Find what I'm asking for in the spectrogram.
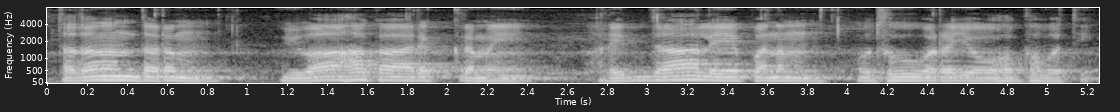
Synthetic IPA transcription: t̪ɐd̪ɐnɐnt̪ɐɾɐmʋiʋaːɦɐkaːɾjɐkɾɐmeːhɐɾid̪ɾaːleːpɐnɐmod̪ʱuːʋɐɾɐjoːɦɐbʱɐʋɐt̪i

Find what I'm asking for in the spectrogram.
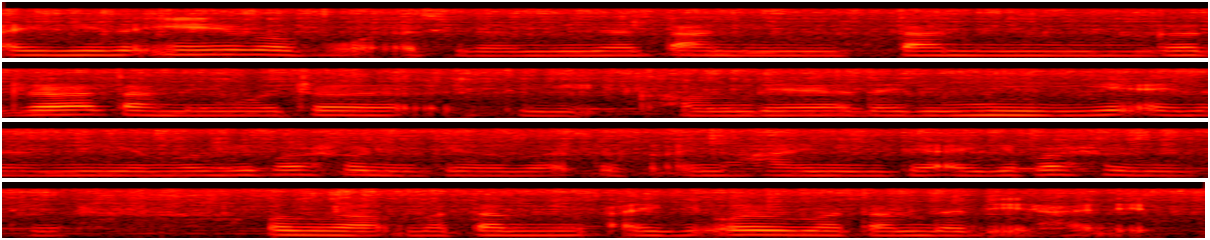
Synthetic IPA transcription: ɐjɡinɐ̰ʔiɾibɐpo̰tɐ̰sʰidɐminɐtaniŋtaniŋɡɐdɾataniŋɔtɾɐtikʰaŋdeɐdɐdimiɡiʔɐ̰jnɐmiɐmɐɡipasonitiojbɐtɐsɐ̰jnɐɦajniŋteɐjɡipasonitʰe | ojbɐmɐtɐmɐ̰jɡiʔojbɐmɐtɐmdɐdḛɦa̰jdḛ

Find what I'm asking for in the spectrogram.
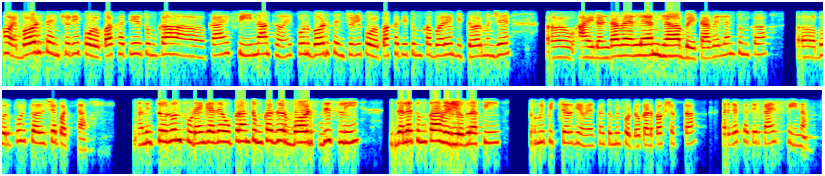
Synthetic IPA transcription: ɦojbəɾɽsẽɲt͡ɕuɾiːpoɭopakʰat̪iːɾt̪umkakajfinat̪ʰə̃jpuːɳbəɾɽɖsẽɲt͡ɕuɾiːpoɭopakʰat̪iːɾt̪umkabəɾẽbʱit̪əɾm̤əɳd͡ze | ajləɳɖaʋɛljanɦjabeʈaʋɛljant̪umka | bʱəɾpuːɾt͡səlt͡ɕepəɽt̪a | aɽ̃it͡soluːnfuɽẽɡʱaljãupɾãnt̪ːumkad͡zəɾbəɽsd̪islĩ | d͡zalɛt̪umkãʋiɽijoɡɾafiː | t̪um̤iːpik̚t͡ɕəɾɡʱeʋjɛt̪at̪um̤iːfoʈokaɽpakɕək̚t̪a | t̪ad͡ʑakʰat̪iːɾkaifina

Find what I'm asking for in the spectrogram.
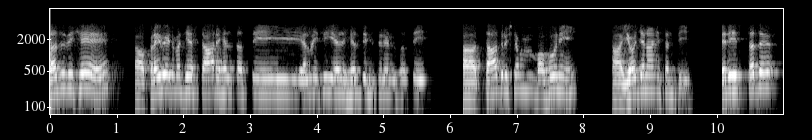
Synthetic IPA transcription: t̪ɐd̪ʋiʂɐje | pɾɐjʋeːʈmɐd̪ʱjɐsʈaːɾɦelt̪ɐst̪ielɐjsiːeɦelt̪insuɾeɳʈsɐst̪i | t̪aːd̪ɾuʂɐmbɐɦuni | joːd͡ʒɐnaːnisɐnt̪ḭ | ɐd̪it̪ɐd̪

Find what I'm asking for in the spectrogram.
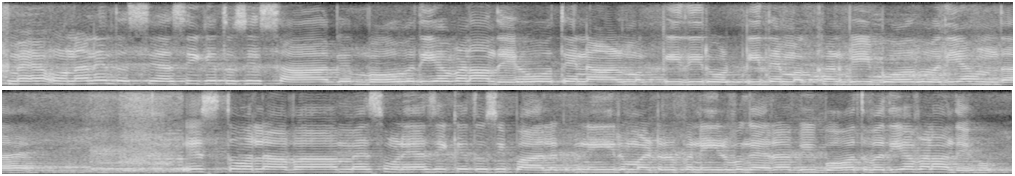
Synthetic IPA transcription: mɛ̃ːʊnãːneːd̪əsːɪjaːsiːkɪt̪ʊsĩːsaːɡbɔːt̪ʋəd̪ijaːbəɽ̃ãːd̪eːɦoːt̪eːnaːlməkːiːd̪iːɾoːʈːiːt̪eːməkʰːəɳbʱiːbɔːt̪ʋəd̪ijaːɦʊnd̪aːɦɛː | ɪst̪õːəlaːʋaːmɛ̃ːsʊɽ̃jaːsiːkɪt̪ʊsĩːpaːləkpəniːɾməʈəɾpəniːɾʋəɡɛːɾaːbʱiːbɔːt̪ʋəd̪ijaːbəɽ̃ãːd̪eːɦoː

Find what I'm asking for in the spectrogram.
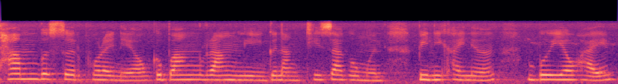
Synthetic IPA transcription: tʰambɯsɯɾpʰɔɾajnɯjawɡɯbaŋɾaŋniɡɯnaŋtʰizaɡɯwmɯn | binikʰajnɯ | bɯjawɦaj

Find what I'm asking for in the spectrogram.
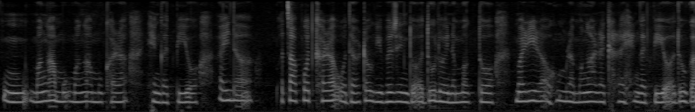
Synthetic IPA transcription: mɐŋamuk̚mɐŋamukʰːɐɾɐ | heŋɡɐt̚pijo | ɐjnɐ | ɐt͡ʃapotkʰɐɾɐʔodɐɾtɐwɡibɐziŋdɔɐdulojnɐmɐk̚dɔ | mɐɾiɾɐɐhumɾɐmɐŋaɾajkʰɐɾɐheŋɡɐt̚pijo̰ɐ̰duɡɐ

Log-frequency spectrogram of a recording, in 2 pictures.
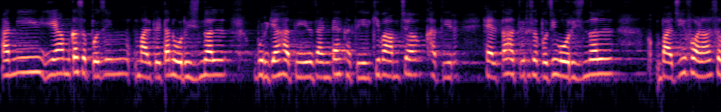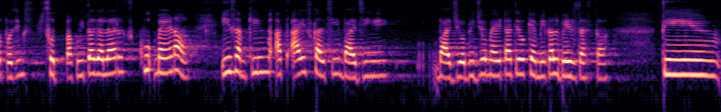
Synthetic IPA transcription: aɽ̃ijẽamkasəɾpod͡ziŋɡmaɾkeʈãnoɾid͡ʑnəlbuɾɡjãkʰat̪iːɾd͡zaɳʈjãkʰat̪iːɾkĩw̃ʋaːmt͡ɕjakʰat̪iːɾ | hɛlt̪akat̪iːɾsəɾpod͡zĩŋɡoɾid͡ʑnəl | bad͡ʑĩfəɽ̃ãsəɾpod͡zĩŋɡsot̪̚pakujt̪ad͡zaljaɾkʰuːpmɛɭɳ̃aɦĩsãmkĩa̰t̪ʰa̰jskalt͡ɕĩbad͡ʑĩ | bad͡ʑjobid͡ʑjomeɭʈat̪iokemikəlbed͡ʑd͡zast̪at̪ĩ

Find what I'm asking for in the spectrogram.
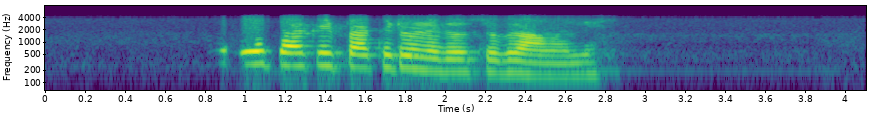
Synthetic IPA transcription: oːpaːɾkeʈ̚paːkeʈɦoːnẽd̪oːsoɡɾãːmə̃le

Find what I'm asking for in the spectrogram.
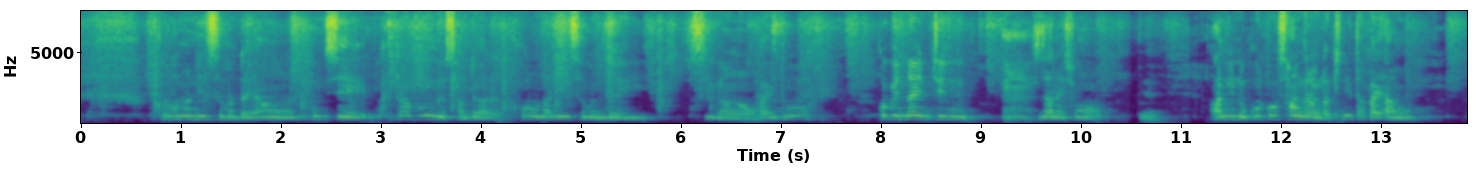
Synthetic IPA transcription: kʰɔɾɔnanisɯmɯndajaŋkʰɯŋsekʰɯtabɯŋnɯsandɯaɾɯkʰɔɾɔnanisɯmɯndɯjsɯɡaŋawɦajdɔ | kɔbid̚najntin | zanajsɔmaw | a̰ŋinukʰɔɾkʰɔwsaŋɡɯɾaŋlak̚snitakʰajaŋ

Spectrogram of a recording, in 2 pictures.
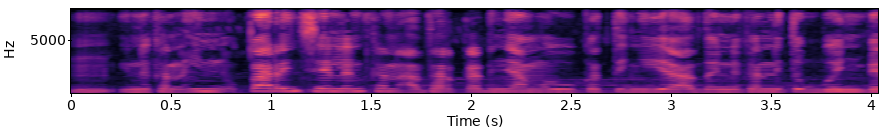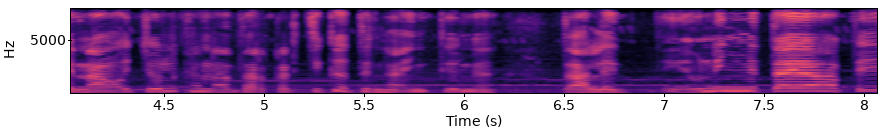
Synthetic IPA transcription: inkʰaniɲɔkaɾiɲsɛnlɛnkʰanad̪ʱaɾkaʈɲaməwkat̪iɲijad̪ɔinkʰanːit̪uɡəɲbɛnaot͡ʃolikʰanad̪ʱaɾkaʈ̚t͡ʃikət̪inhaʔiɲkəma | t̪aɦlɛ | uniɲmɛt̪ajaɦapɛ

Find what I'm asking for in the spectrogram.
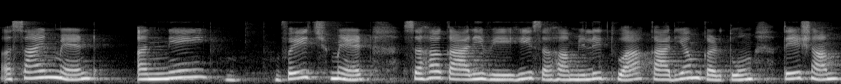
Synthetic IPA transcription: ɐsaːjnmeɳʈ | ɐnjəj | ʋejt͡ʃmeʈsɐɦɐkaːɾiʋiːɦisɐɦəmilit̪ʋakaːɾjɐmkɐɾt̪uːmt̪eːʃaːm

